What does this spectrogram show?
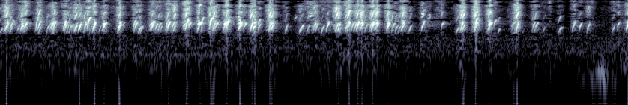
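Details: European goldfinch song used to stimulate a bird that is not singing: rapid, continuous twittering of short high notes with buzzy trills, dense and unbroken through the whole stretch.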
